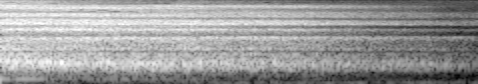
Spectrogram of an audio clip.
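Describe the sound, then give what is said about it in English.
Long breathy exhale out through the mouth during a guided breathing exercise, a soft airy rush that fades steadily over about two seconds, alone without any voice. “Breathe in through the nose, out through the mouth.”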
